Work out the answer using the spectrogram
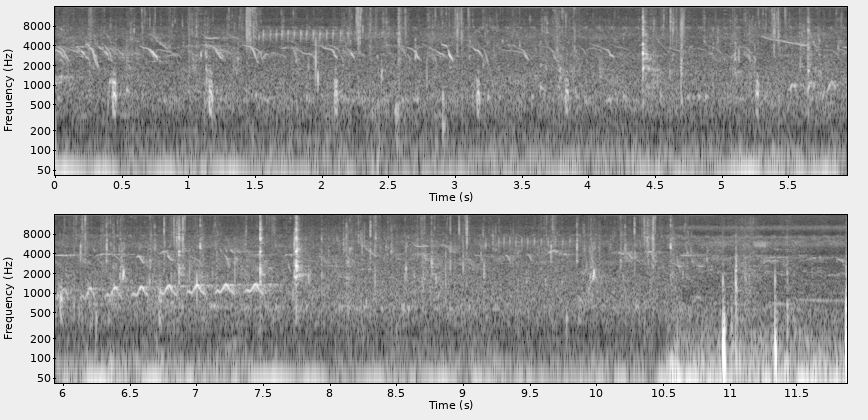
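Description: Chickens clucking in runs of short calls, with high chirping over them. Near the end a low rumble and a few knocks come in.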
